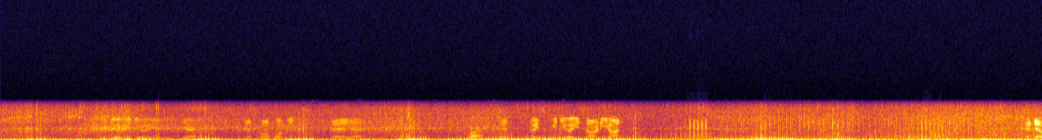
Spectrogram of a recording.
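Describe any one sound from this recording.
A man speaks cheerfully close up.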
